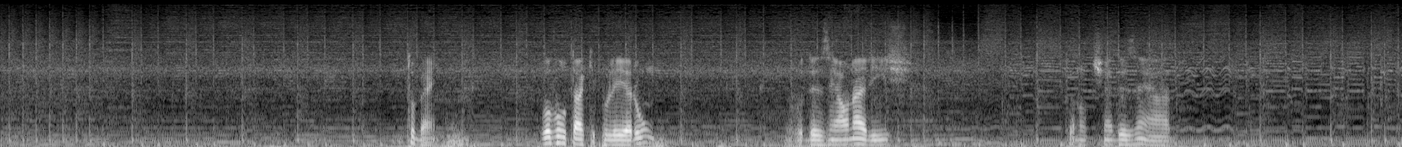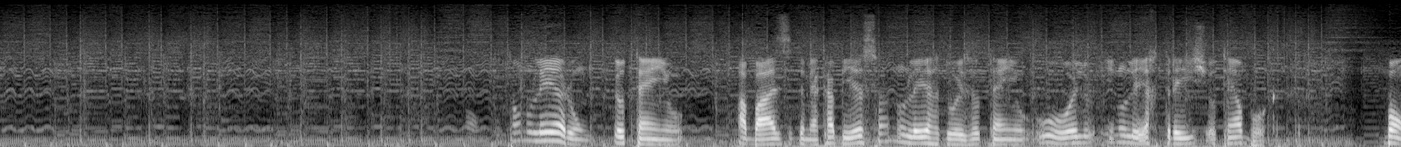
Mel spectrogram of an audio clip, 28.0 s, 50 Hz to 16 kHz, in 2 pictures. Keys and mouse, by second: 1.5-3.7 drag, 5.8 click, 7.9 click, 9.3 click, 10.1 click, 11.2-13.0 drag, 13.2 click, 14.4 click, 14.7-16.8 drag, 23.5 click, 25.2 click.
